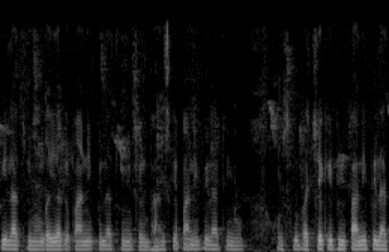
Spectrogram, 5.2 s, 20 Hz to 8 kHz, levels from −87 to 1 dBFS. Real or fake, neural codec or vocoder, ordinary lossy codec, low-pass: real; none; none; 7.2 kHz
